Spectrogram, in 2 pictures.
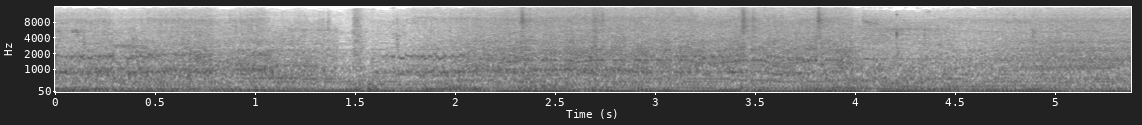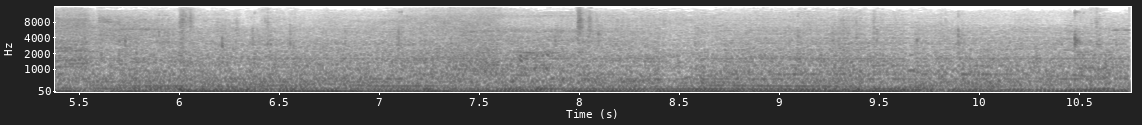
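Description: A car driven in the video game GTA 5 Online, engine roaring steadily and loud throughout, with tire squeals and skids rising now and then over continuous road noise.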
